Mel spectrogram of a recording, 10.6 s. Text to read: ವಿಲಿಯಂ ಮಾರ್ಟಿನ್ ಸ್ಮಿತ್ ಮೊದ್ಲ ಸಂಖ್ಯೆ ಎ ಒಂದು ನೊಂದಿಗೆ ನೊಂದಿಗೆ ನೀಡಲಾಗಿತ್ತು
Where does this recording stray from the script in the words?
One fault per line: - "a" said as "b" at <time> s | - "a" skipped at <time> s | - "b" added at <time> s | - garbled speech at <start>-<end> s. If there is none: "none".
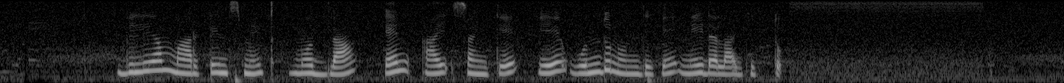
- "ಎನ್.ಐ" added at 3.9 s
- "ನೊಂದಿಗೆ" skipped at 6.7 s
